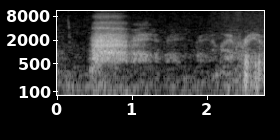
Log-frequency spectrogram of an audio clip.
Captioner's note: sighs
